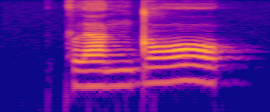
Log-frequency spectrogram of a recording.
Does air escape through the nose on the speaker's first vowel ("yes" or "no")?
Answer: no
